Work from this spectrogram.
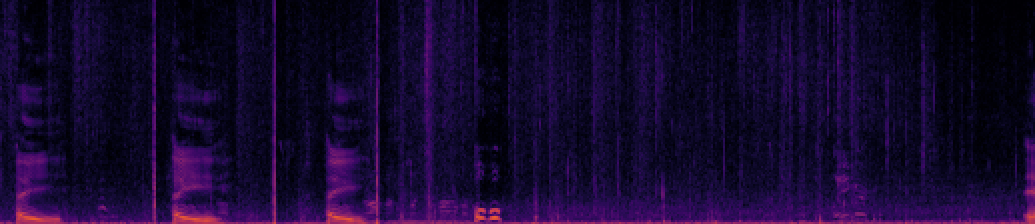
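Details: Brahma, Hereford and Brangus cattle rounded up on a farm to sort calves and sell older cows; several deep, drawn-out moos with sliding harmonics in the first four seconds, then dusty commotion, hoof clatter and a man calling to the cows.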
